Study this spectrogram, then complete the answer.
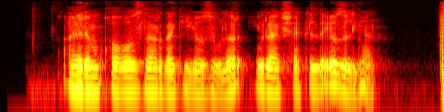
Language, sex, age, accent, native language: Uzbek, male, 25-34, Buxoro, Uzbek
